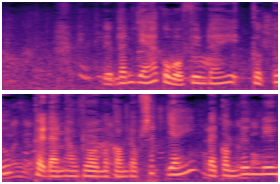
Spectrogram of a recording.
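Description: A young man speaks in a teasing tone.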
